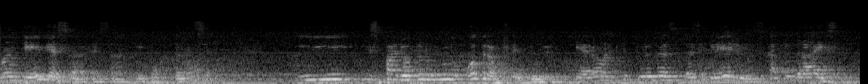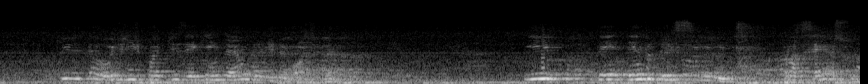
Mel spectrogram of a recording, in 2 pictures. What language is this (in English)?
Portuguese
